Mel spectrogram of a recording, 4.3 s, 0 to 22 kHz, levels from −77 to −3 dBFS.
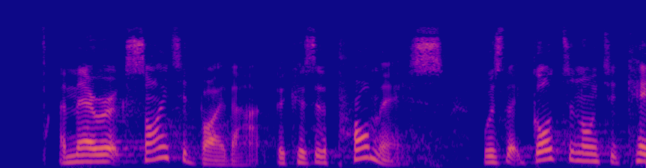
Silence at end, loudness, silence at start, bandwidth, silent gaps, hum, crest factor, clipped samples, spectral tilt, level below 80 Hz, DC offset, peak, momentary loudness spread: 0 s; -39 LUFS; 0.3 s; 11.5 kHz; none; none; 18 dB; under 0.1%; -4 dB/octave; -82 dBFS; under 0.1%; -20 dBFS; 9 LU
